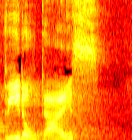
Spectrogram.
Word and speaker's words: Betelgeuse: There are even there's a star known as, sometimes it's pronounced Betelgeuse, but I prefer the pronunciation Betelgeuse because I grew up in the 80s and I love that movie.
